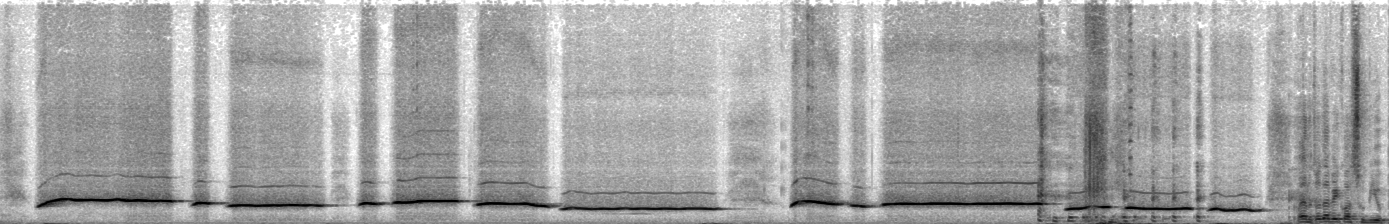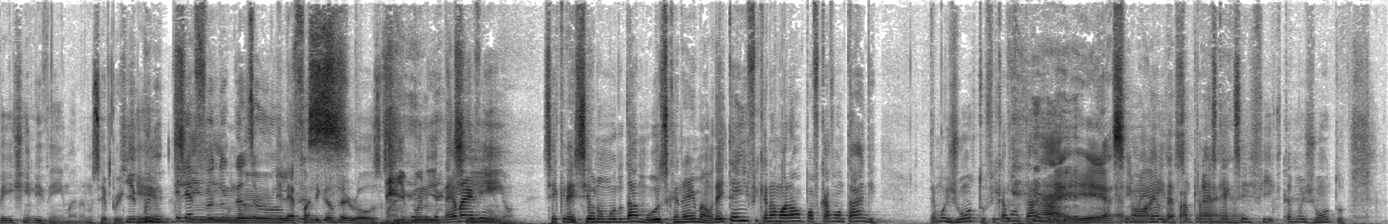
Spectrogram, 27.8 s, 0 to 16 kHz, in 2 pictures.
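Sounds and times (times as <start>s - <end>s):
person whistling a melodic tune: 0.4s - 12.8s
laughter: 10.4s - 13.4s, 15.3s - 18.9s, 23.8s - 27.0s
speech: 13.0s - 27.7s.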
